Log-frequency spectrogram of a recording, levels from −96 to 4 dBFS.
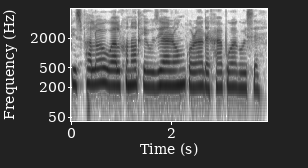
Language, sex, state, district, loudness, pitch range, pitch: Assamese, female, Assam, Sonitpur, -16 LUFS, 205-230 Hz, 220 Hz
